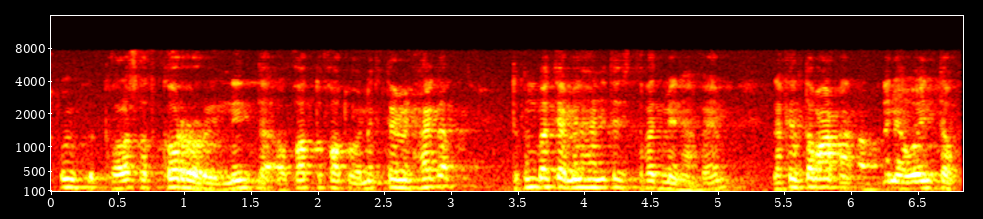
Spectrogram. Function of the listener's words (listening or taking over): listening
